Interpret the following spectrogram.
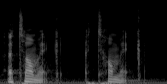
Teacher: we reduce the first one to the schwar sound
